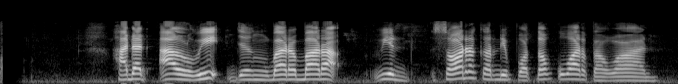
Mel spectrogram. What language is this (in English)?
Sundanese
